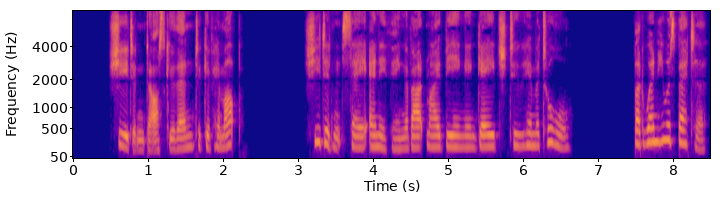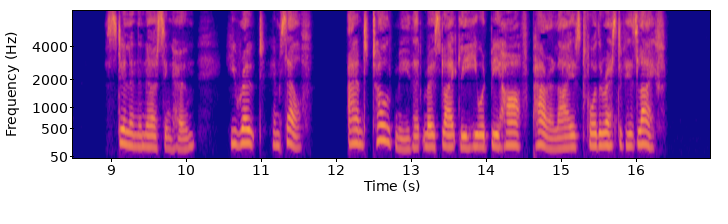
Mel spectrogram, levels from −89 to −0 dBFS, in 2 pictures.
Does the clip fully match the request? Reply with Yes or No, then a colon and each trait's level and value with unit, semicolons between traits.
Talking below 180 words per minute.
No: average, 185 wpm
